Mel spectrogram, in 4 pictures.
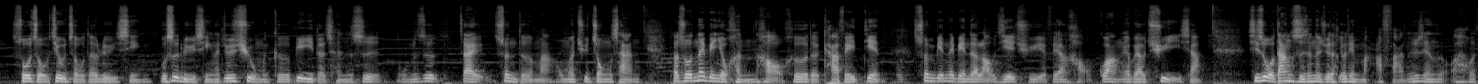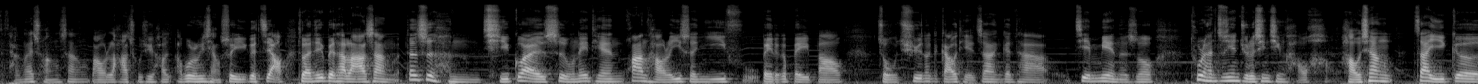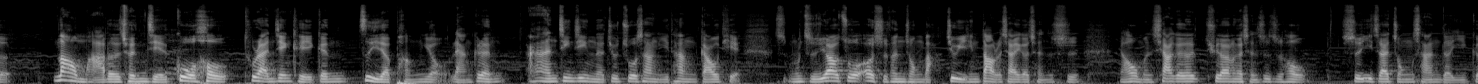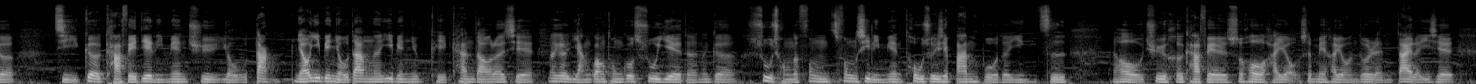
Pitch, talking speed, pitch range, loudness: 120 Hz, 320 characters per minute, 115-135 Hz, -25 LUFS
